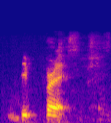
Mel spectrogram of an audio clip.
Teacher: This ed makes a t sound after an s.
